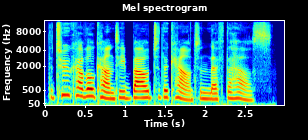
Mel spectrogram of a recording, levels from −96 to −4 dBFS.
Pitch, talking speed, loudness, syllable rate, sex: 220 Hz, 220 wpm, -17 LUFS, 5.8 syllables/s, female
